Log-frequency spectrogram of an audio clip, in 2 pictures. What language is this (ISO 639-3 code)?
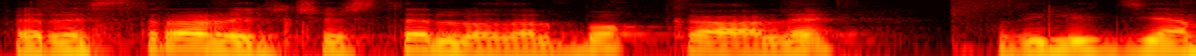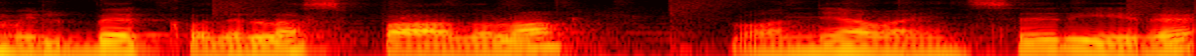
ita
